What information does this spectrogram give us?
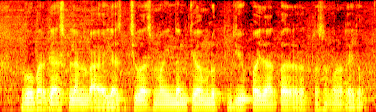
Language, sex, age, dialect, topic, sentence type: Marathi, male, 18-24, Varhadi, agriculture, statement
